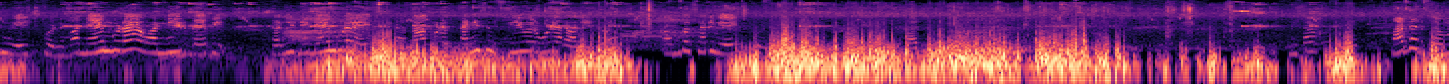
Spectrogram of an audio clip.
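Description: A group of women shout slogans together outdoors.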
